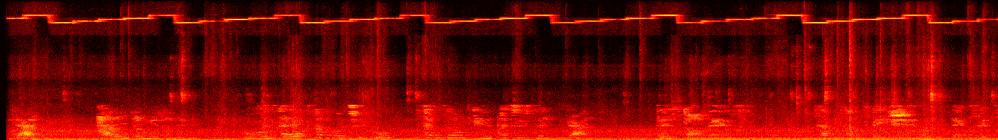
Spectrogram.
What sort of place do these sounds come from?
bus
